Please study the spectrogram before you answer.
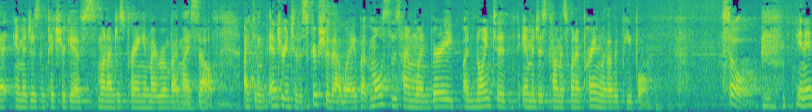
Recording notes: at the Franciscan University Young Adult Conference in Washington D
